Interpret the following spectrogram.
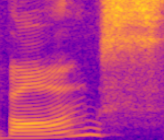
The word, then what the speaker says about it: bang: to be about PC bongs that is usually spelled ba ng but it's actually pronounced bong if you read in Hangul so yeah that's the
